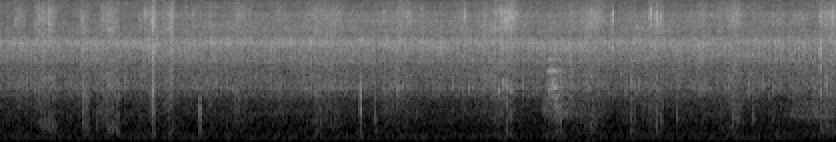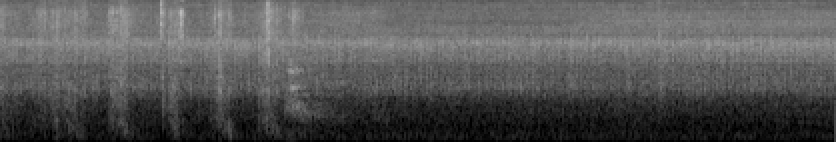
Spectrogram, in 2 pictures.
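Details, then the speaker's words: Drip irrigation line under water pressure: steady high hiss with spattering crackle at even strength; water escaping from what sounds like two leaks, locations not yet found. "It sounds like I'm hearing two leaks, and I'm not sure where they're at."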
